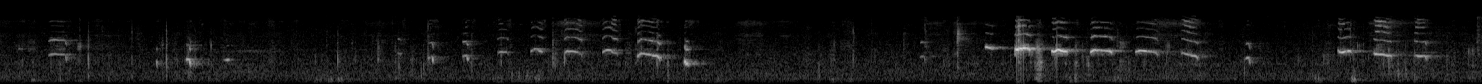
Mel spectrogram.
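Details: A litter of six English Bulldog puppies, four female and two male, give high, thin whimpers and squeaky yips in quick, uneven bursts.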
